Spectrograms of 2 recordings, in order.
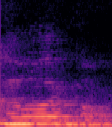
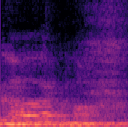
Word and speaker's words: karma: It's not karma. Okay? What is it? Karma. Only if you are having car trouble, I will allow you to say karma. Right? Then it is okay. Otherwise, the pronunciation is karma.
